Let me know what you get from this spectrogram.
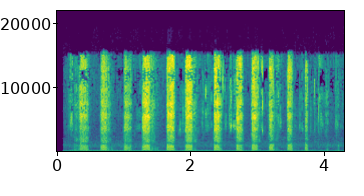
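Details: Hedgehog giving rapid, rhythmic puffing snuffles, about three soft bursts each second over a steady low hum.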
